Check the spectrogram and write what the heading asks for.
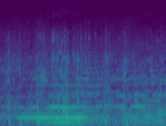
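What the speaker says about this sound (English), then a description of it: "Part of my job to look out after the horses." Horse hooves clip-clopping on the ground in an older film scene, a close, rapid run of knocks mixed with soft rumbling and a faint tonal hum, steady for under two seconds.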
